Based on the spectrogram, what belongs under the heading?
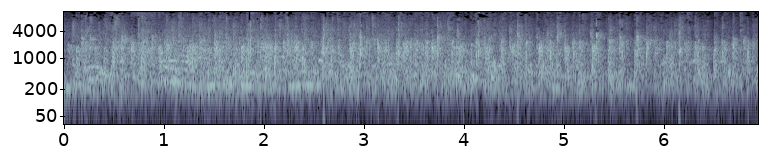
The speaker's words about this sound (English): Yeah, and before we do this next song, can y'all just give Tucker Rogers a round of applause?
